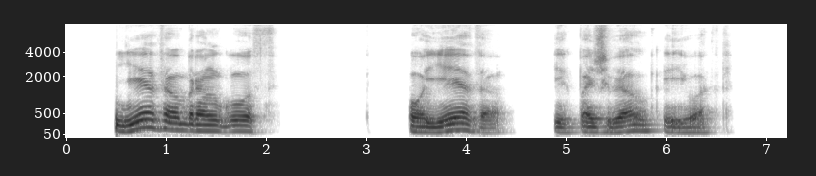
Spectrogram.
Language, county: Lithuanian, Panevėžys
